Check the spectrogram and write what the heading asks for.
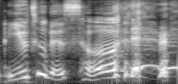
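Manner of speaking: laughing through the words. Real, not acted. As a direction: break into a laugh mid-line. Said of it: "repeats line, laughing".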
